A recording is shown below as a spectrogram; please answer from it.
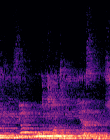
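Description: Many voices chanting together in unison, in sustained, sing-song phrases.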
